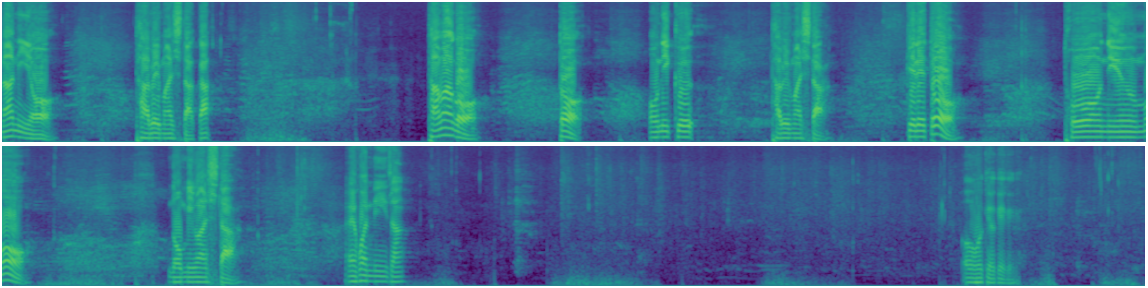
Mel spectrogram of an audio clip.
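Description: A man speaks into a microphone in short, clear phrases, like a teacher reading out and explaining.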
